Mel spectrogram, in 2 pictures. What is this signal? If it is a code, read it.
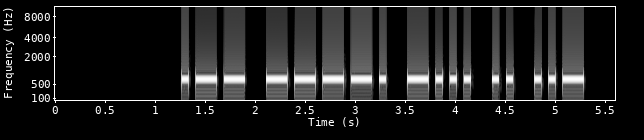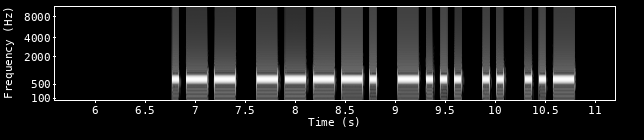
Morse code, heard as a keyed tone, about 17 wpm, 700 Hz. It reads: W9BIU W9BIU
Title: USA Call Signs - 5 Characters - Repeated 3x - 17wpm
